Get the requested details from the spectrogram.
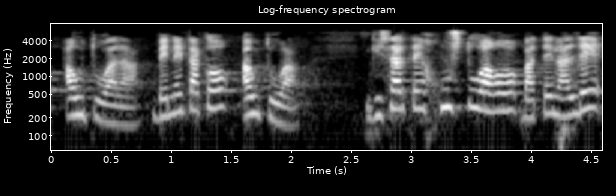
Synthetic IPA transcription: awt̪uað̞aβe̞ne̞t̪ako̞awt̪ua | ɡisaɾt̪e̞ʝust̪uaɣ̞o̞βat̪e̞nald̪e̞

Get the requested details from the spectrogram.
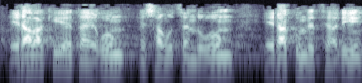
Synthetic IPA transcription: e̞ɾaβakie̞t̪ae̞ɣ̞une̞saɣ̞ut͡se̞nd̪uɣun | e̞ɾakund̪e̞t͡seaɾi

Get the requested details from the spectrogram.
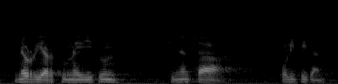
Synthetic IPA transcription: ne̞wriaɾt̪unajðit̪un | finant͡sa | po̞lit̪ikan

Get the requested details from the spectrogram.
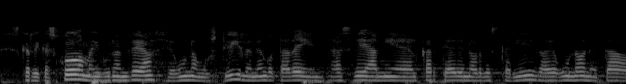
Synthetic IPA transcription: e̞ske̞rikasko̞majβuɾuand̪ɾe̞ae̞ɣ̞unoŋɡust̪io̞jle̞ːne̞ŋɡo̞t̪aβejnazðe̞amieelkaɾt̪e̞aɾe̞no̞ɾð̞e̞skaɾiejðae̞ɣ̞unone̞t̪a

